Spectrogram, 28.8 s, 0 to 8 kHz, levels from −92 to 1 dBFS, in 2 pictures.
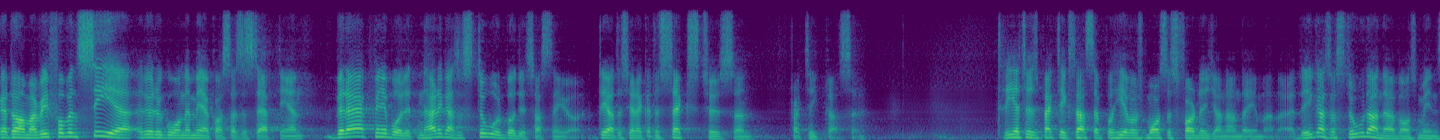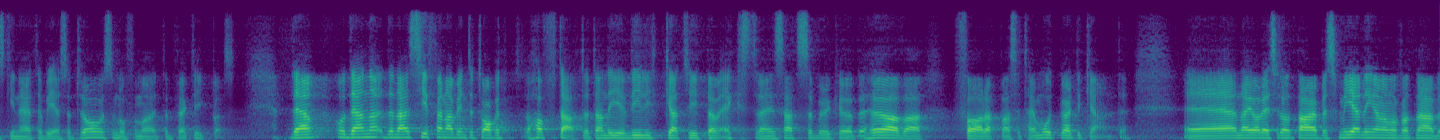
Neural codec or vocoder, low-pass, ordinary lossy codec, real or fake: codec, 24 kHz, 0.5 kbps, DualCodec; 7.2 kHz; none; fake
